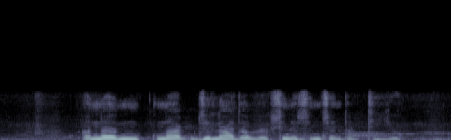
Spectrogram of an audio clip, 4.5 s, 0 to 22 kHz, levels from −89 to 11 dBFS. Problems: low volume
